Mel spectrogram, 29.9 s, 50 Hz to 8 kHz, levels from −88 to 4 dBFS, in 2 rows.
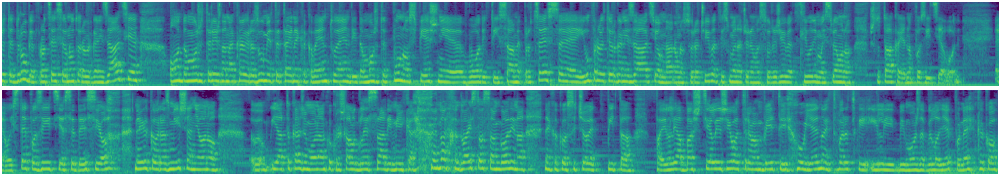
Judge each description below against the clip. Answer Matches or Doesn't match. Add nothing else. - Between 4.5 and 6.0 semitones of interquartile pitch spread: Doesn't match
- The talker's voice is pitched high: Matches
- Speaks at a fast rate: Matches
